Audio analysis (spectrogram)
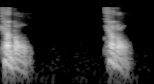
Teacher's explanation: when we're reading words with a TLE, sometimes it's going to sound more like d, like kettle, kettle.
